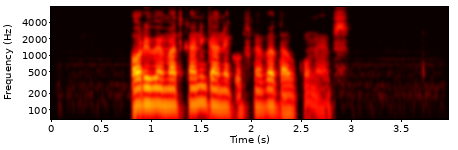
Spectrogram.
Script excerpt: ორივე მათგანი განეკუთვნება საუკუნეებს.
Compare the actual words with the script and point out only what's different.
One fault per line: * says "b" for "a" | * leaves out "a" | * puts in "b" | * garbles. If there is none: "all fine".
all fine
